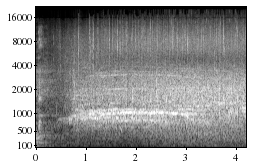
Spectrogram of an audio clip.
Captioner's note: audience cheering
